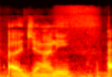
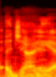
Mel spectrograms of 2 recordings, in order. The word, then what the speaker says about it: Ajani: Like Johnny, basically, but just with an A in front of it. – Oh, okay. Ajani. Yeah. I thought it was, like, Ajani. Like, some people that have that name pronounce it that way, but, yeah, I just go by Ajani.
